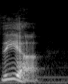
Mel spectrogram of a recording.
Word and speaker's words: Thea: be that person but Thea is short for so it's pronounced Thea I've learned so much today so it's Thea X like like running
